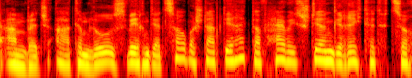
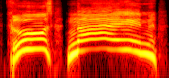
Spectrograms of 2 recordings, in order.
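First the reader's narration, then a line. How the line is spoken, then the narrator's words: Scream, broken voice. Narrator (German): schrie Hermine mit gebrochener Stimme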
